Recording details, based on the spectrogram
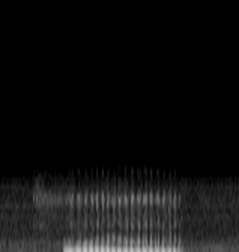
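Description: One loud, buzzing, rattling breath lasting about a second, a typical snore from a sleeping dog.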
